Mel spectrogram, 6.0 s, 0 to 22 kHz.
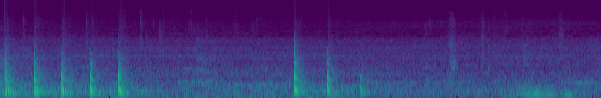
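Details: Honda Civic 6 exhaust knocking: sharp hollow metal knocks in quick bursts of four or five, then a pause; owner suspects something on the exhaust is knocking.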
